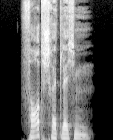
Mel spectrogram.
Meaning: strong dative masculine/neuter singular of fortschrittlich
- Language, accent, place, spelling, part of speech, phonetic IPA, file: German, Germany, Berlin, fortschrittlichem, adjective, [ˈfɔʁtˌʃʁɪtlɪçm̩], De-fortschrittlichem.ogg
